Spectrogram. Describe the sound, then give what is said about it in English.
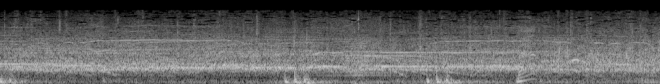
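A large crowd of fans cheers in the stands under the lights at Bristol after Chase Elliott wins the NASCAR All-Star stock car race, a steady, loud, unbroken roar with scattered claps and shouts rising out of it. “Mike, you can hear the cheers from the fans”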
